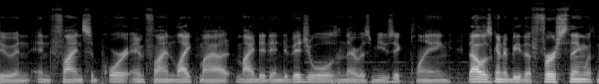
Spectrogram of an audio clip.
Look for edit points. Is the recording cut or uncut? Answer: cut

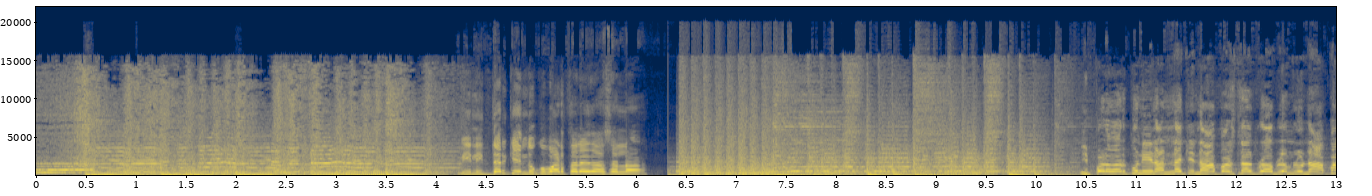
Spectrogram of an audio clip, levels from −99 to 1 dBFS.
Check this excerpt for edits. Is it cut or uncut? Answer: cut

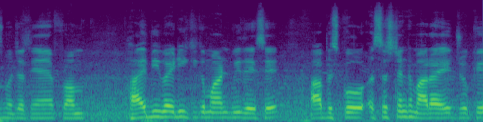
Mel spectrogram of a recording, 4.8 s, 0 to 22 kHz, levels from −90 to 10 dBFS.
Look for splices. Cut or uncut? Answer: uncut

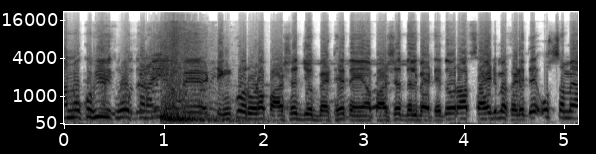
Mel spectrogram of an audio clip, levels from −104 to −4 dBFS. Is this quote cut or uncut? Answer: cut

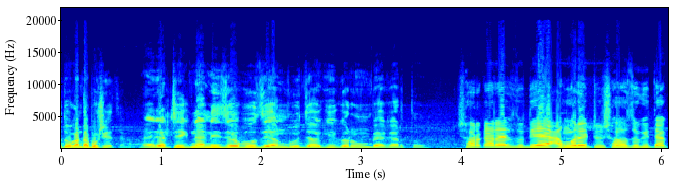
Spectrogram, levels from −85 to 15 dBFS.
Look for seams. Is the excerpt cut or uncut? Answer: uncut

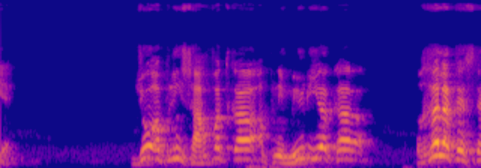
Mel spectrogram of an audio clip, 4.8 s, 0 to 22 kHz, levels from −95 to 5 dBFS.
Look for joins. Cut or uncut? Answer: uncut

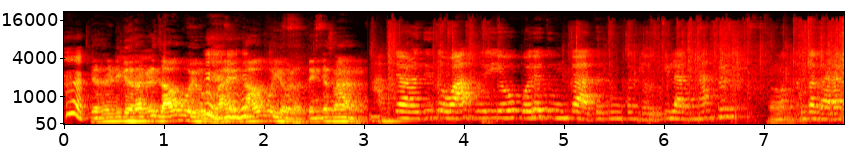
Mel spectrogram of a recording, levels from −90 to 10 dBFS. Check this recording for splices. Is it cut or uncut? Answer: cut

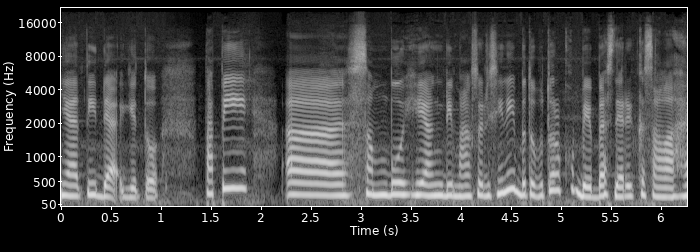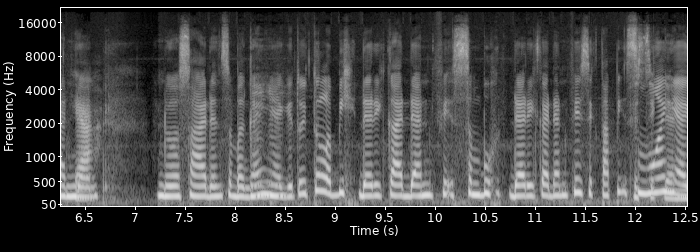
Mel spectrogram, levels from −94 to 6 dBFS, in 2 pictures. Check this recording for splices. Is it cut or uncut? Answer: uncut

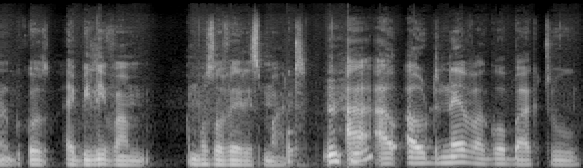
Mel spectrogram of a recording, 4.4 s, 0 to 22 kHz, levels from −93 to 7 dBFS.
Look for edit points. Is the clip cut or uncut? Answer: cut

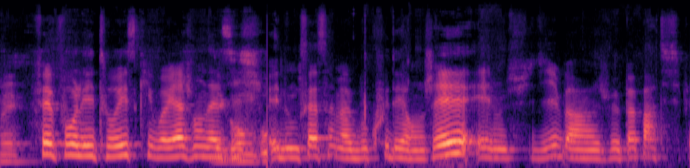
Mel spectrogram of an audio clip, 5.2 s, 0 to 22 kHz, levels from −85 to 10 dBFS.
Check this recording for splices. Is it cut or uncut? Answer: cut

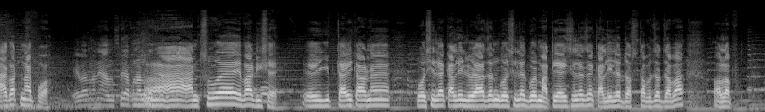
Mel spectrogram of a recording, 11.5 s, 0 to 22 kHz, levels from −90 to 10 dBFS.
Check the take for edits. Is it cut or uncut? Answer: uncut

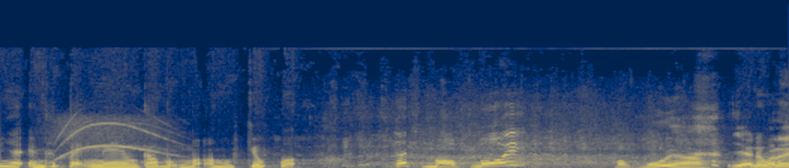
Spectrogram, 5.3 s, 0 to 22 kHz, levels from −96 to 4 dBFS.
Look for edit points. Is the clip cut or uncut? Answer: uncut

